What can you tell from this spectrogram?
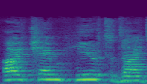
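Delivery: a desperate man's loud warning. Acted. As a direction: push him away with desperation. Romeo warns Paris.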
